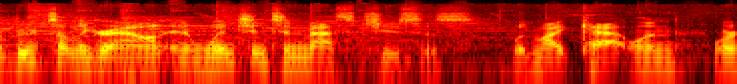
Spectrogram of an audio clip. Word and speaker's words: Winchendon: You could call it Winchentucky, but we call it Winchendon. Winchendon.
